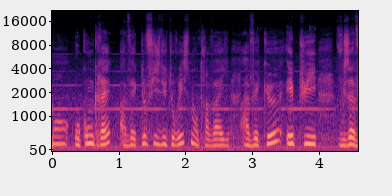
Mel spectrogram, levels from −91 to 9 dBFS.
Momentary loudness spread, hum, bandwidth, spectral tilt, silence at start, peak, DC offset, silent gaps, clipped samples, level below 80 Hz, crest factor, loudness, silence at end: 8 LU; none; 13.5 kHz; -6.5 dB/octave; 0 s; -2 dBFS; under 0.1%; none; under 0.1%; -44 dBFS; 16 dB; -18 LUFS; 0 s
